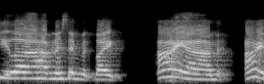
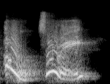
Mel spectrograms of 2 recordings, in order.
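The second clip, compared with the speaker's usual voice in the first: high, louder mock-startled apology; 10 semitones higher, 5 dB louder, much slower than usual. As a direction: imitate a flustered host caught out, pitched well up. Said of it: "And she was like".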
